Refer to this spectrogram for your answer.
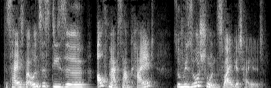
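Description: A business coach with a Berlin accent gives a live-streamed talk, chatty and direct, often checking in with viewers and tagging points with "okay?" Her husky voice is medium in pitch, animated, at a normal speed.

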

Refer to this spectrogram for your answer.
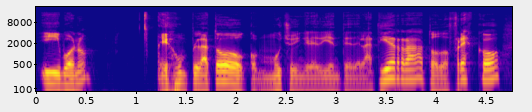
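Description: A man's voice: medium pitch, lively intonation, measured pace, creaky, no echo, studio quality. A man from Tenerife with a mixed Canarian and peninsular Spanish accent, hosting a casual solo podcast in a chatty, enthusiastic way with many fillers and tag questions. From Tenerife, Canary Islands. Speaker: podcast host.

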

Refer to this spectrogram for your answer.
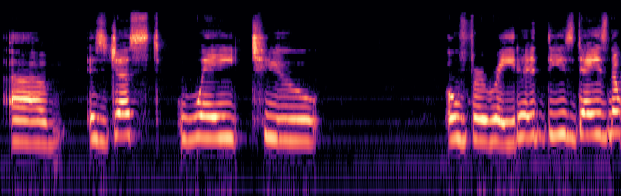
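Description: Her voice sits high with a darkish tone: she's a sixteen-year-old Brazilian teen, a Portuguese speaker, rambling chattily and self-consciously as the solo host of her podcast.

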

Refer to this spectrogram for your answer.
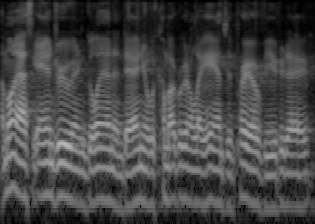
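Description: A man's voice: fairly low pitch, steady tone, fast, mellow. A male pastor speaking earnestly to his congregation and leading them in prayer from the stage. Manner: affirming, earnest. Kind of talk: church panel host and prayer. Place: church sanctuary. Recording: long reverb of a church hall with audience.

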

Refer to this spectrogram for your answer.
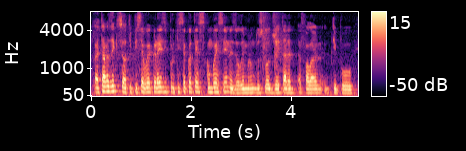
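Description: Young man, fairly high pitch, fast, casual interviewer, slangy. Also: level tone, mellow, a little hiss or hum. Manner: slangy, full of filler words. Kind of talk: casual chat.

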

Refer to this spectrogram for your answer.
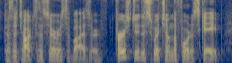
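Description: A man's voice: medium pitch, fast, no echo. Man, podcast co-host, casual chat, exasperated rant, dry close mic. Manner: animated, exasperated storytelling.

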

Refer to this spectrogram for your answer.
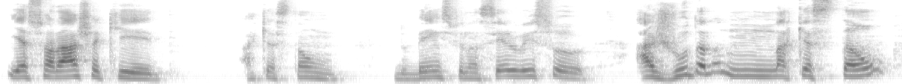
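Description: A man's voice: sits high, lively intonation, moderate pace. A man interviewing a pastor, playful and teasing at first, then asking earnest questions. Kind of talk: casual church interview.

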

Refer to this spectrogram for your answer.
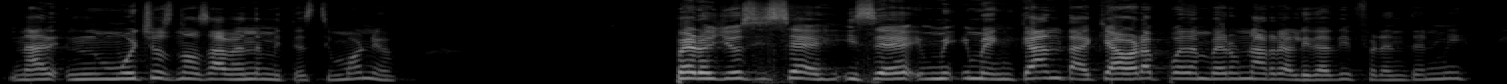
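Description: A woman's voice: fairly high pitch, fairly even intonation, brisk, sharp tone. A woman pastor in her thirties with a Mexican Spanish accent, sharing her testimony in an earnest, conversational sermon with frequent restarts. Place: church breakfast event.

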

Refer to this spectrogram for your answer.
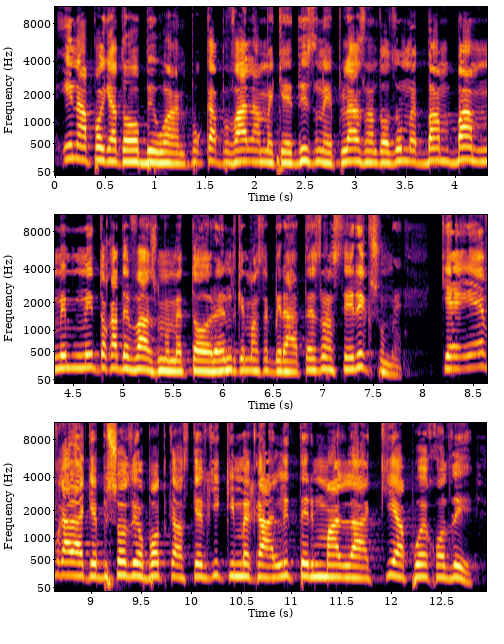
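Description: Man, podcast host, high voice, casual sarcastic rant, lots of swearing. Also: steady tone, darkish tone, big-room sound. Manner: ranting, sarcastic, swears a lot.

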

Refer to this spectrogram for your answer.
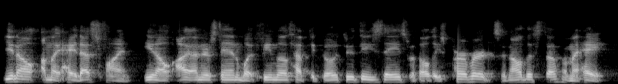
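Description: A man hosting a casual chat, telling a dating story in an animated, joking way. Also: fast talker. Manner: animated and joking, with big pitch jumps. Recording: slightly dull, lo-fi sound.

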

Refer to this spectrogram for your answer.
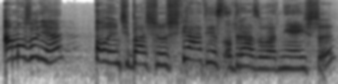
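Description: Actress doing a vain, bragging show-off; high, bouncy, theatrical. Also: female voice, animated, moderate pace, fairly bright tone. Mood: boastful. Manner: showy, teasing, self-satisfied. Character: vain, boastful girl character, self-admiring. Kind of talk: storybook dialogue.

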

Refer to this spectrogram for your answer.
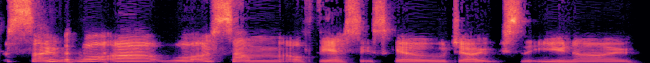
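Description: A woman's voice: on the low side, expressive, a little slow. A woman podcast host having a casual, informal chat.

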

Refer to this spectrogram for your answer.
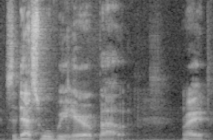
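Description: A man in his thirties hosting a podcast, speaking earnestly and at a measured pace with filler "uh"s. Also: low voice, a bit bright, a little hiss or hum. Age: 30s. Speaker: podcast host. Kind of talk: podcast introduction.

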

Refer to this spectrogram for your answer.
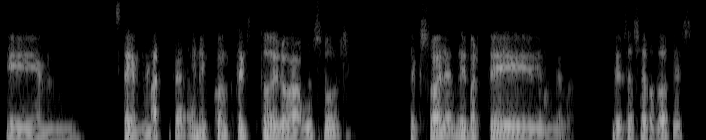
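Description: A man's voice: mid-range voice, no room sound. Man on a tinny, phone-like line. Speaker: podcast host. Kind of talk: casual film chat. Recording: tinny, dry phone-like sound.

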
